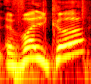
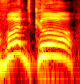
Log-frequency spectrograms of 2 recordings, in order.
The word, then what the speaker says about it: vodka: Et quand je comprends un Red Bull Volca, c'est pas de même, ça se dit. – Volca! – Vodka! Eh ouais.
